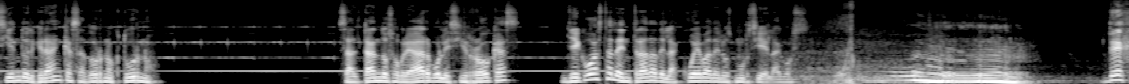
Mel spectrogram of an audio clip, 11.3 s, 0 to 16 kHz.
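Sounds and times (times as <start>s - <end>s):
speech: 0.0s - 1.7s, 3.4s - 10.4s, 11.1s - 11.2s
fierce deep big cat roar: 8.9s - 10.4s.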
